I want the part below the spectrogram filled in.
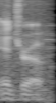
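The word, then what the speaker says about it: Idira: I don't know how to say her name. I think it's Adira. I've been saying Idro, but I think Adira is right there.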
